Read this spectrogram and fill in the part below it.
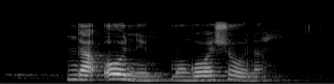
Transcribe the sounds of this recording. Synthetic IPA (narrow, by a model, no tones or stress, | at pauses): ŋɡaʔonimɔŋɡɔwaʃɔːna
